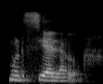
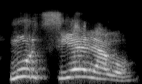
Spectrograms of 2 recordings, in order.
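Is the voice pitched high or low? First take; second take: low; high. First: The word is said at a lower pitch. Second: The word is said at a much higher pitch.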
